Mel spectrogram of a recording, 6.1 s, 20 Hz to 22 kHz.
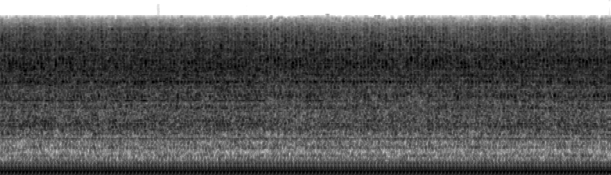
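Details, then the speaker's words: Long-stored John Deere 317 lawn tractor after new fuel line and filter, fuel leak still present (owner suspects cracked fuel pump): steady, even single-cylinder beat, no knocks or misses; runs pretty good, normal running. "but it did seem like it ran pretty good actually so that's a good sign"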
